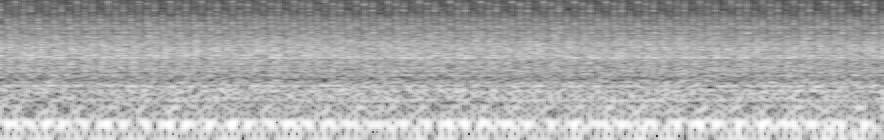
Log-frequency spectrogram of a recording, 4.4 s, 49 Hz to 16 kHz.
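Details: Toyota Verso 1.8 2ZR-FAE Valvematic, 180,000 km, petrol/LPG: idle with uneven stumbling beat about three per second under hissy top end; cylinder 4 occasional misfire; compression about 13 bar, plugs, coils, injectors fine, no codes; cause unknown.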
